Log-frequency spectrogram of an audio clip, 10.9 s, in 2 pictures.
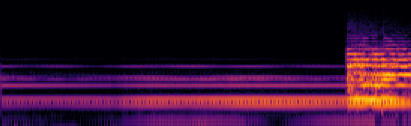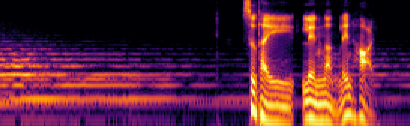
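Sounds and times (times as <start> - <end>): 
deep resonant pagoda bell struck late at night: 1.6 - 10.9
speech: 8.7 - 10.6.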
